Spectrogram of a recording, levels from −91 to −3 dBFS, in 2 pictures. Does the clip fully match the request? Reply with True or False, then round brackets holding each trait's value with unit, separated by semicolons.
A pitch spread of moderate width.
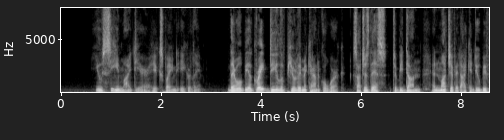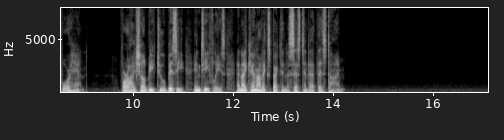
False (6.9 semitones)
